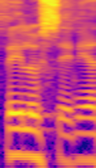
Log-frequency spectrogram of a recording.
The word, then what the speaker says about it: philoxenia: Hospitality itself, it comes from this Greek word, philoxenia, right? Is how you pronounce this, philoxenia.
